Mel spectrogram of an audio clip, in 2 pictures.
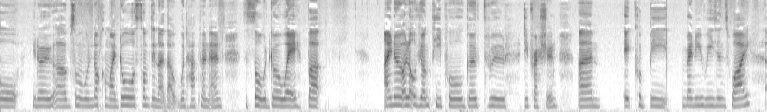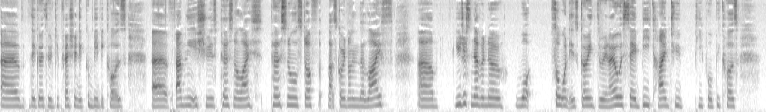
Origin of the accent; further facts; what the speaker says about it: Manchester, North West England, United Kingdom; moved away as an adult; also born or lived in Birmingham; I studied in Birmingham, and I'm originally from Manchester.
